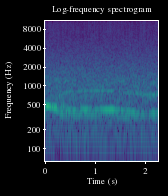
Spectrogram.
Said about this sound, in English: We leave you this week deep in a dark conifer forest in the company of wolves. A lone wolf calls out among the pines, and a large pack of timber wolves and their pups chime in.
